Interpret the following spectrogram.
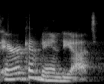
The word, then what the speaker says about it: Erika Van de Yacht: a lot better you did well yes it's Erica vot all right uh excellent uh so Erica before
